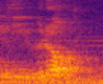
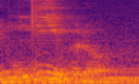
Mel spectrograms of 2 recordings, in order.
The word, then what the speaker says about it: libro: We do not say libró, we say libro. The stress is on letter I, right?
